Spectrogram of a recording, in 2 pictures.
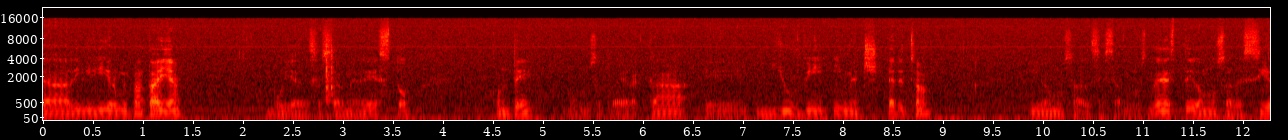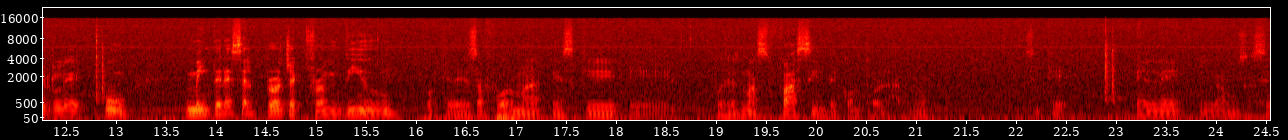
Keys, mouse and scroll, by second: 2.8 t, 5.9 click, 7.4 click, 9.0-9.4 scroll down 2, 10.6 click, 11.8-12.1 scroll up 1, 12.7 u, 18.6 click, 19.6-20.0 scroll up 1, 20.1 scroll up 1, 21.8 right click, 22.8 l.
